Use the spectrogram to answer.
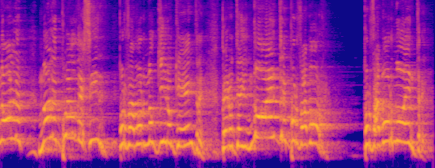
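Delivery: very high, loud pleading yell; hammed-up hysterical begging of a mortified child; panicked shouting. Boy begging his teacher not to enter, panicked shouting. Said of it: "empecé a gritarle".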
